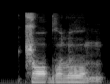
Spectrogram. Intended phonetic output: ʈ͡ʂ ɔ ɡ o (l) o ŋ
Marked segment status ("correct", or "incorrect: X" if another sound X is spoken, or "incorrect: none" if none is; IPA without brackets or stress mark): correct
